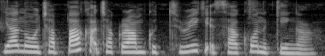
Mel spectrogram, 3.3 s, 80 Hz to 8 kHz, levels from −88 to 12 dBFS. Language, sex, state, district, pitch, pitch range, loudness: Garo, female, Meghalaya, West Garo Hills, 240 Hz, 220-265 Hz, -19 LUFS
